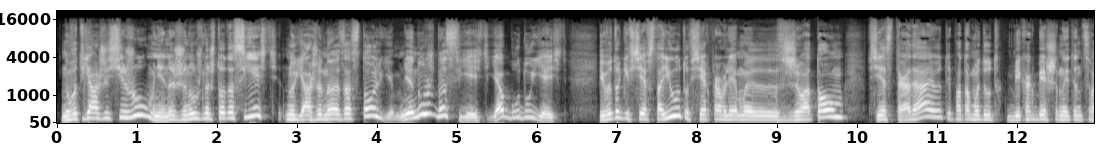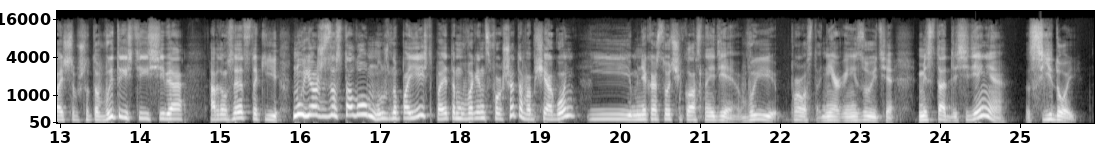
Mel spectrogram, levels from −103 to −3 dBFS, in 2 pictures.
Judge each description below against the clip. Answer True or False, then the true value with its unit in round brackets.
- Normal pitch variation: False (6.0 semitones)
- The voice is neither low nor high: True (165 Hz)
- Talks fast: True (175 wpm)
